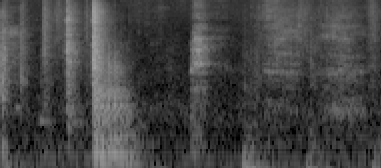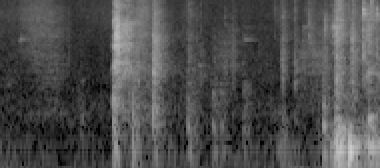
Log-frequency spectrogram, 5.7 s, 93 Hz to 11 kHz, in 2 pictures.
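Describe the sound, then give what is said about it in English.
Small dogs bark at a visiting boxer dog, letting out a few sharp, yappy barks in separate bursts, fairly loud, with quieter household shuffling and clatter in between. “And whenever they show up for at least 5 minutes after he shows up, they got to be barking at him.”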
